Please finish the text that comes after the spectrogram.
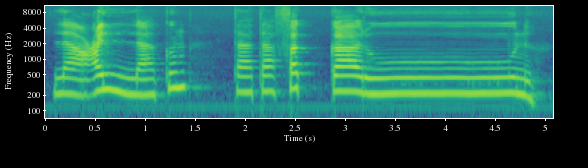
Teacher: میم ساکن ہے، اس کے بعد تا ہے، اظہار شفوی کا قاعدہ لگتا ہے یعنی میم ساکن پر غنہ نہیں کریں گے · اظہار شفوی کا قاعدہ لگتا ہے یعنی میم ساکن پر غنہ نہیں کریں گے، لَعَلَّکُمْ تَتَفَکَّرُونَ، یہ باریک والا کاف ہے، را واو پیش رو، واو ساکن سے پہلے پیش ہے واو مدہ، تَتَفَکَّرُونَ۔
